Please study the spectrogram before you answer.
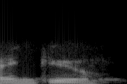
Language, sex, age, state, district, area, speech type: Gujarati, male, 30-45, Gujarat, Mehsana, rural, conversation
